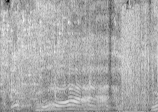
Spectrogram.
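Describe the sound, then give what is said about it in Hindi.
Household items being thrown crash and shatter in loud, noisy bursts while high, wavering shrieks and wails rise and fall over them, with a fresh smash landing near the end. “चीखते चिल्लाते उन्होंने घर का सामान उठाकर फेंकना शुरू किया”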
